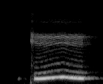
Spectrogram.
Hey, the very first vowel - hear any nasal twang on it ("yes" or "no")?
no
